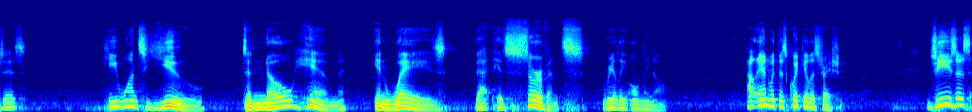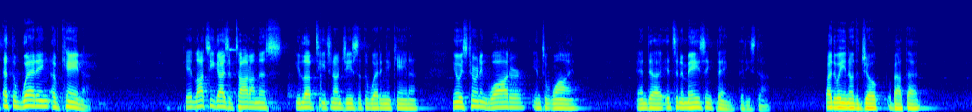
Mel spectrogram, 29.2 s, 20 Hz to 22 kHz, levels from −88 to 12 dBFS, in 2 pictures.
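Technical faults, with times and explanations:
9.07, 17.71, 18.59, 19.38 and 22.80 s: short concealed packet loss. Each time about 20 ms of the call arrived too late, so the decoder carried the previous sound forward to bridge the gap, leaving a quick smear or wobble, e.g. right before "only know" and after "he's turning water into".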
